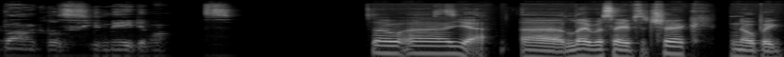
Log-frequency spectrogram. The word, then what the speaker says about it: Lewa: How does everybody pronounce this guy's name? Lewa. I pronounce it Lua, or at least that's how it seems in my head. Liwa? Because there is a bit of debate among the Bionicle community about how to pronounce this guy's name, despite the fact that many times it has gone on record. The canon pronunciation is Lewa.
